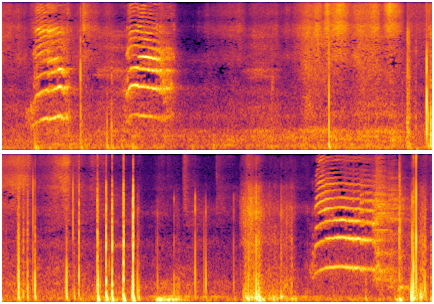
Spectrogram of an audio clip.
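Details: Indoors, a kitten alone and searching for friends gives two quick arched mews at the start, then handling clicks and thumps fill the middle before a final drawn-out plaintive meow.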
